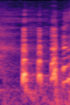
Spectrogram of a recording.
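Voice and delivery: high, loud real laugh; loud amused laugh; big laugh. Real, not acted. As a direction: burst out laughing at the punchline. Laughing at quoted joke.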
